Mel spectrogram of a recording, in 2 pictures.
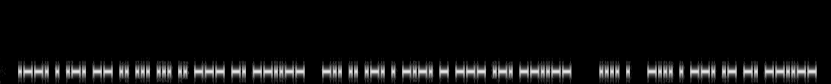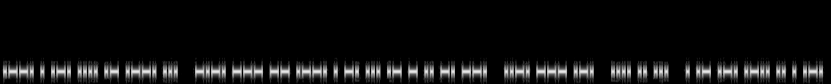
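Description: Morse code, heard as a keyed tone, about 44 wpm, 600 Hz. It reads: PERMISSION, DIRECTOR, HE BEGAN, PERHAPS COMPENSATING FOR HIS EARLIER
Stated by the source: Morse practice at 45 wpm, the novel Never by Ken Follett in English, from CW med Gnister.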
